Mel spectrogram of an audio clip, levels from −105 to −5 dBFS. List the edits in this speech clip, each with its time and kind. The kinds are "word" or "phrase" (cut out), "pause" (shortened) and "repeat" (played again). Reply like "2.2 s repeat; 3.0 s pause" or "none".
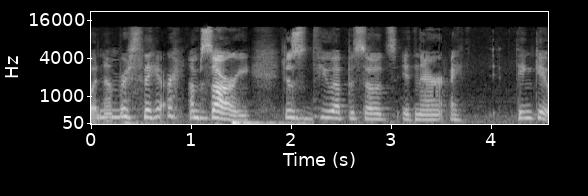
0.9 s pause; 2.2 s phrase; 3.2 s word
